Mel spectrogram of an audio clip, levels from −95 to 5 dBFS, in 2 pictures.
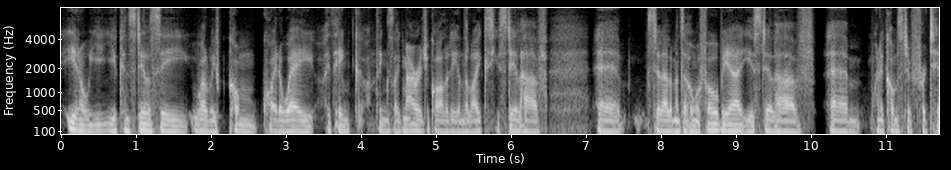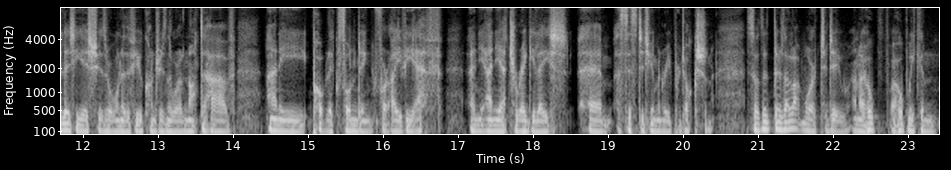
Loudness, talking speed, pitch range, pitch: -18 LUFS, 215 wpm, 95-105 Hz, 100 Hz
